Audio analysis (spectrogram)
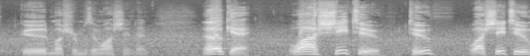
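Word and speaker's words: Ouachita: Okay, Washitu Mountains. Because O-U-T is pronounced Wa.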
